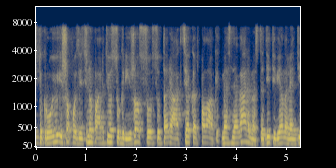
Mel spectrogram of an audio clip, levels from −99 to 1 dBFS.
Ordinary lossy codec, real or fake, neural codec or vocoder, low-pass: Opus, 64 kbps; real; none; 7.2 kHz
